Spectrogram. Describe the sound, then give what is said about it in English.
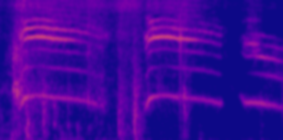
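A cat meows several times in close succession, loud, with drawn-out, wavering cries and a short pause before a final meow, no voices present. “Okay, that's enough of the cats for now.”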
